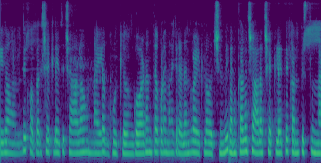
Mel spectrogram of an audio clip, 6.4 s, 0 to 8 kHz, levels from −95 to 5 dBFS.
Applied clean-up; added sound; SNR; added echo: neural mask model DeepFilterNet 3.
